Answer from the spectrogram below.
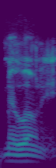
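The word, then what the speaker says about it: Meloni: It's Giorgia Maloney.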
